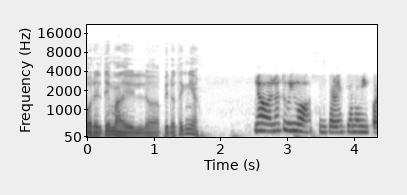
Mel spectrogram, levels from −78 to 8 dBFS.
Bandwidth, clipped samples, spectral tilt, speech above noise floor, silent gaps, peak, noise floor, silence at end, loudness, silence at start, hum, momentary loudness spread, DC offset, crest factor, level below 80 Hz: 12 kHz; under 0.1%; -7 dB/octave; 30 dB; none; -4 dBFS; -51 dBFS; 0 s; -21 LUFS; 0 s; none; 8 LU; under 0.1%; 16 dB; -48 dBFS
